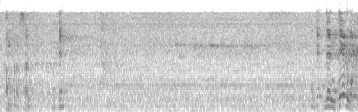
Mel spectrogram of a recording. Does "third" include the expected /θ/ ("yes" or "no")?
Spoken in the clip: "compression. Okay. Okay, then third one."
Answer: no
